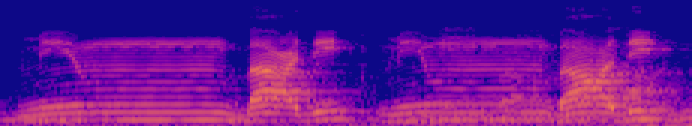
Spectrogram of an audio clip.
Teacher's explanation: میم بھی ہونٹوں سے ادا ہوتا ہے اور با بھی ہونٹوں سے ادا ہوتا ہے · اب اس کو ادا کرنے کا طریقہ کیا ہے کہ آپ میم کو ادا کرتے ہوئے ہونٹوں کو مکمل بند نہیں کریں گے، ٹھیک ہے؟ خشکی والے حصے کو تھوڑا سا ساتھ ملا کے، پھر تھوڑا سا اخفا کر کے، اخفا کے فوری بعد تری والے حصے کو مکمل ملا کے با کو ادا کر دینا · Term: اقلاب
